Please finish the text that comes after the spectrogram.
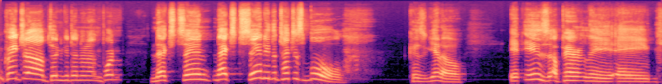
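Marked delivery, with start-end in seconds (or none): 0.0-4.3 high, hyped-up announcer voice; excited announcer. Acted. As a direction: belt out the next contender's introduction.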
